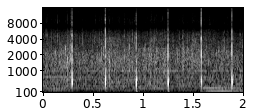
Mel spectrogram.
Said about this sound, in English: All right, let's give God a round of applause today. Praise God.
